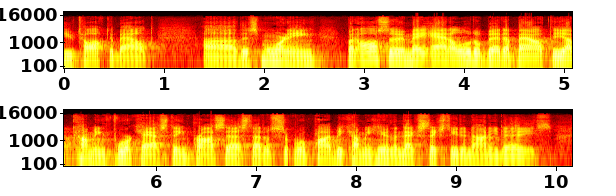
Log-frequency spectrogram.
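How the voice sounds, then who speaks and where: Here is a man with an unremarkable speaking voice. He talks at a moderate pace with ordinary pitch variation. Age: 60s. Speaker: state finance secretary. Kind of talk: formal presentation. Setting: committee meeting.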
